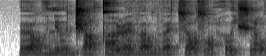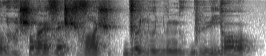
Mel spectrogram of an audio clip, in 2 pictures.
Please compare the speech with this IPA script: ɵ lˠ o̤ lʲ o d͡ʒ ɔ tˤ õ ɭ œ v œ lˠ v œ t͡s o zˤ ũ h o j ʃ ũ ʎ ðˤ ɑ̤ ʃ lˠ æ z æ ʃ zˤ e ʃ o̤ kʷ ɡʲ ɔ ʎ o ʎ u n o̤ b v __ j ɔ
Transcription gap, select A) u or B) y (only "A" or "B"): B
